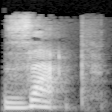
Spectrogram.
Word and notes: zap: British English

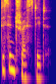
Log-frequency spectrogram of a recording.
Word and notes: disinterested: British English

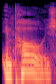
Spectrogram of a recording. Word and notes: impose: American English

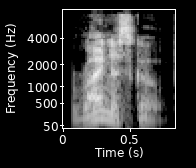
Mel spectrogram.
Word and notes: rhinoscope: British English

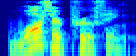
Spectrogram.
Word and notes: waterproofing: British English

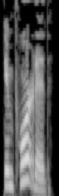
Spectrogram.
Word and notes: imported: British English

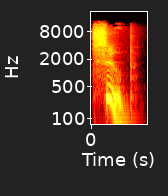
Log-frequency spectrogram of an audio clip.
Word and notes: soup: British English

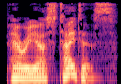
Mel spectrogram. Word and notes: periostitis: British English

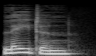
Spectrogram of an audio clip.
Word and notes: laden: British English

